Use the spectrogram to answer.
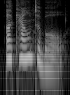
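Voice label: "accountable", English word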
